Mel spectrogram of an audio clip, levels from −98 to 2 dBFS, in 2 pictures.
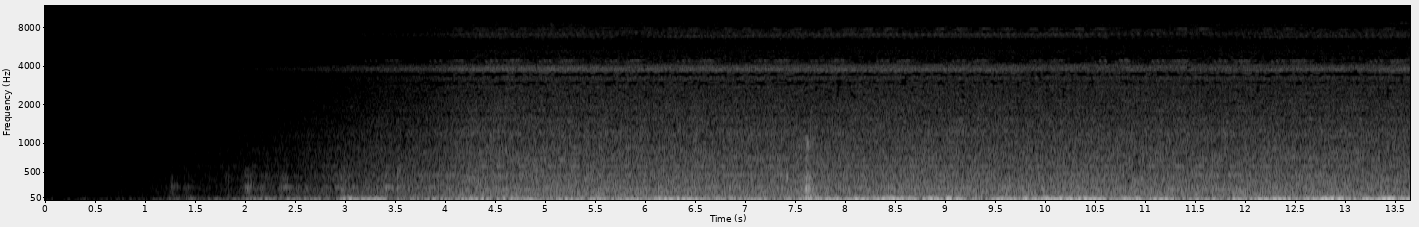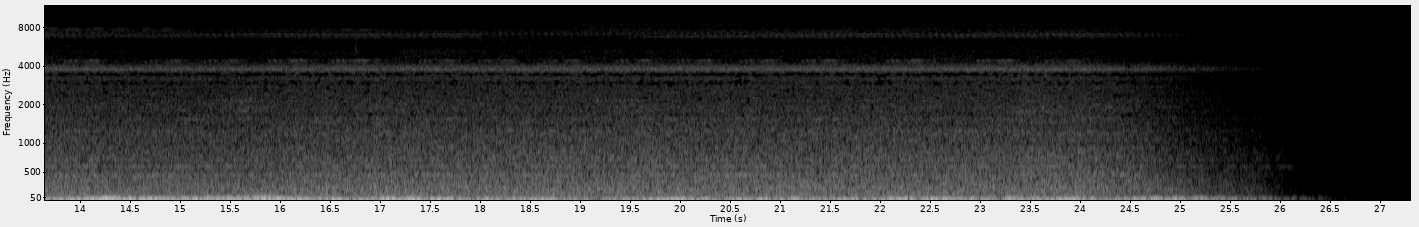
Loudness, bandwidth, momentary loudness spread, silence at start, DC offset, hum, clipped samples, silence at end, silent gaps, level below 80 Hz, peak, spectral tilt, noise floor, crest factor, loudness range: -52 LUFS; 7.6 kHz; 8 LU; 2 s; under 0.1%; none; under 0.1%; 1.45 s; none; -46 dBFS; -24 dBFS; -6.5 dB/octave; under -90 dBFS; 16 dB; 8 LU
